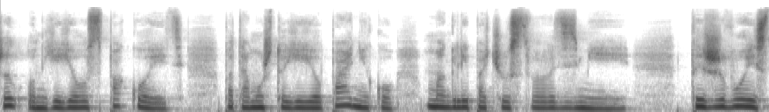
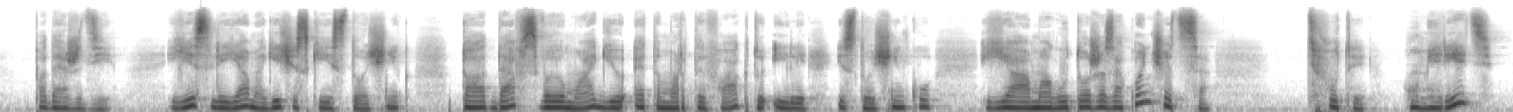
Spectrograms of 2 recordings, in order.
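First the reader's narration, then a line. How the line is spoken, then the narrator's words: Frightened whisper. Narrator (Russian): Перепуганно прошептала она, осознавая весь масштаб опасности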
